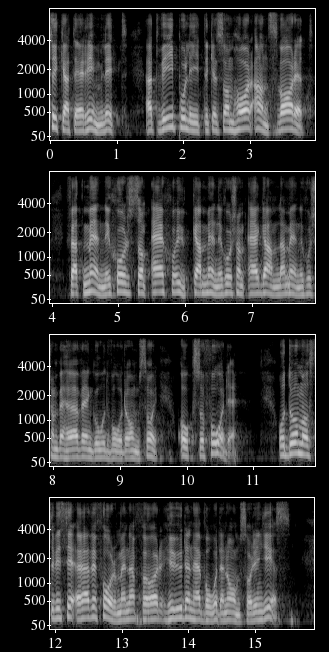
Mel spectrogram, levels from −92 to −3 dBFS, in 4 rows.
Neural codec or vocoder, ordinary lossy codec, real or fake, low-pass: codec, 16 kHz, 4.8 kbps, FACodec; none; fake; 7.2 kHz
